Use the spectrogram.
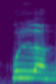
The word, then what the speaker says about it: Coulomb: इसका स्पेलिंग थोड़ा ध्यान रखना, COULOMB। ठीक है, कूलम है इसका एसआई यूनिट।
